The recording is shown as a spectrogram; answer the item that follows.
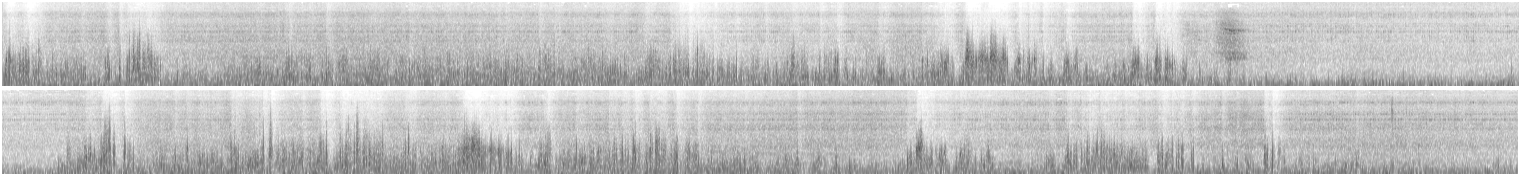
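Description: Wind rushing over the microphone and tyre rumble on asphalt as an e-mountain bike rolls along, steady throughout, with a brief squeak about twelve seconds in.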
